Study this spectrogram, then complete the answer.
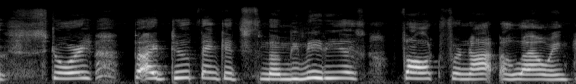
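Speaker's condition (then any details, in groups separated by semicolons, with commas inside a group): Cerebral palsy, severe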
